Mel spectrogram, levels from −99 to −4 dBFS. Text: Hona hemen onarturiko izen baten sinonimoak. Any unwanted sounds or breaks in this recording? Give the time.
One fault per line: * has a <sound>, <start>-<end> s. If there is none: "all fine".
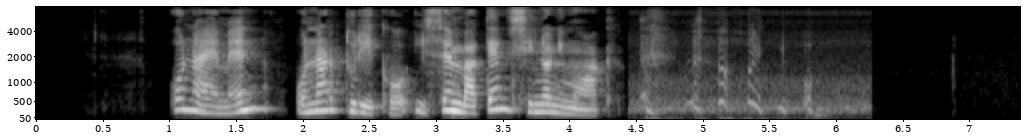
* has a laugh, 4.5-6.1 s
